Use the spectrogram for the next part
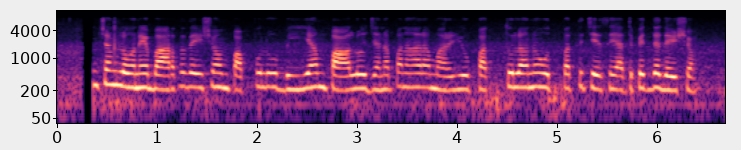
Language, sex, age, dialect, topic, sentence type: Telugu, male, 31-35, Telangana, agriculture, statement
